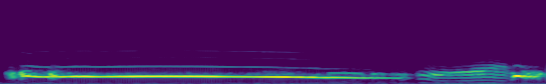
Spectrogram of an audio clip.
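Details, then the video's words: Spotted dove singing in the long-voiced pelung style as a lure for other birds: a clear, unwavering low coo held about four seconds, followed by a warbling, undulating tail and a short accented note. "Burung Puter Pelung Gacor Suara Panjang Kuwok Tebal Cocok Buat Pancingan"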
